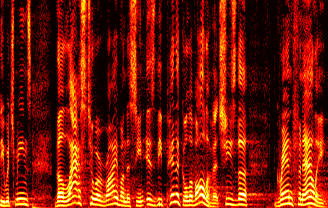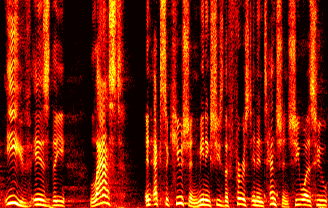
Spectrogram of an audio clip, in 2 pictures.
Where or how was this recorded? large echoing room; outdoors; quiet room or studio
large echoing room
